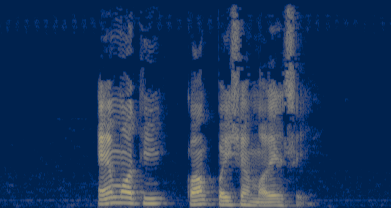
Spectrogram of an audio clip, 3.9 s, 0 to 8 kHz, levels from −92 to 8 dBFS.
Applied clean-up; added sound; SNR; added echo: none; none; none; none.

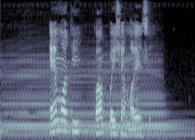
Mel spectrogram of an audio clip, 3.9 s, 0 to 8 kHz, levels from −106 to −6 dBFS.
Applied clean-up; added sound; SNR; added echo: none; Bowed string instrument; 7 dB; none.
